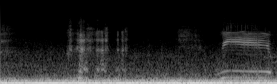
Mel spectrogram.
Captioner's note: giggling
